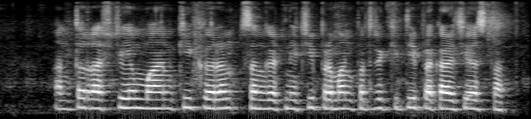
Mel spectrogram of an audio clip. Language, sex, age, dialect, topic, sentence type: Marathi, male, 18-24, Standard Marathi, banking, statement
